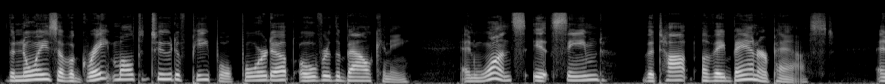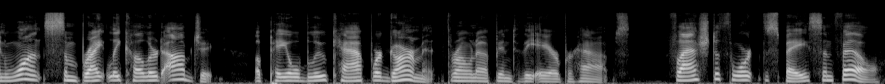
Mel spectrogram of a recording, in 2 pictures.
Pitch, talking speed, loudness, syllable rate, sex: 175 Hz, 160 wpm, -18 LUFS, 4.4 syllables/s, female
